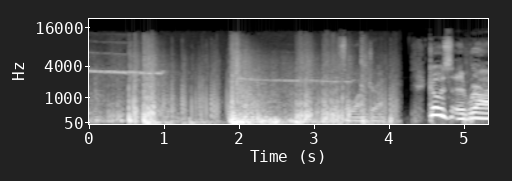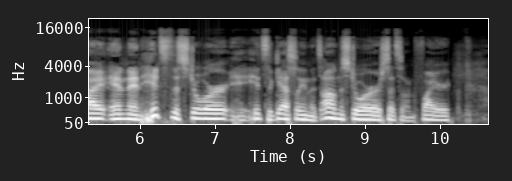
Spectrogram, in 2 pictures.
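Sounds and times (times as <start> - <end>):
fireworks bursting: 0.0 - 4.2
heavy booming firework blast: 1.9 - 4.2
speech: 4.6 - 10.6.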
